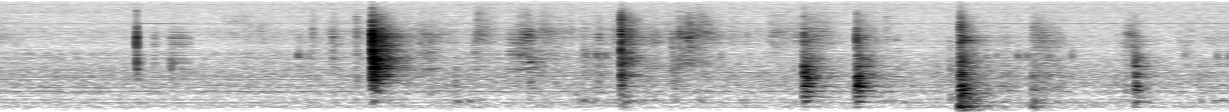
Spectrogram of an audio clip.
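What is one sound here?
A hand taps and handles a wooden guitar body.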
